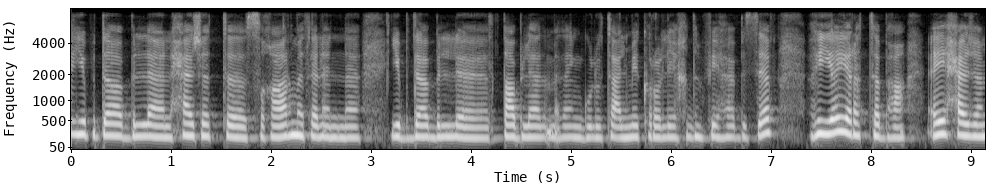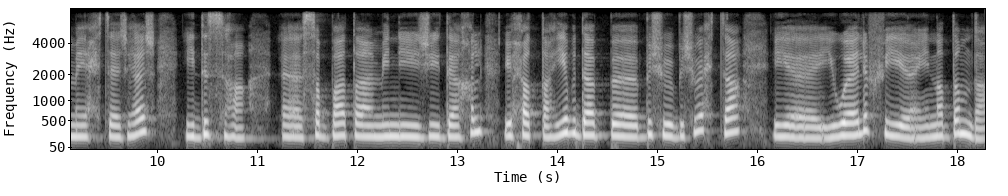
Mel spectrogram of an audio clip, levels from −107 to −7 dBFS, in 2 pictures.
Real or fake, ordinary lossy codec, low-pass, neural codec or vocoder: fake; none; 7.2 kHz; vocoder, 44.1 kHz, 80 mel bands, Vocos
